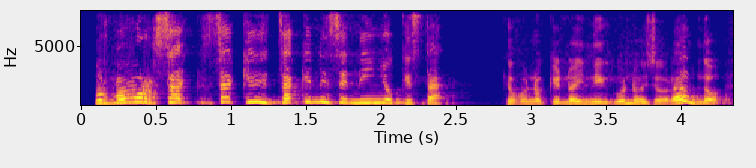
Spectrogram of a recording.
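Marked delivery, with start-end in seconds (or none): 0.1-2.5 mock apostle. Apostles ordering the crying child out.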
